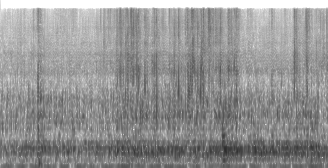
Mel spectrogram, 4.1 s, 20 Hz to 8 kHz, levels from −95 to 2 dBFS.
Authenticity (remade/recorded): remade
